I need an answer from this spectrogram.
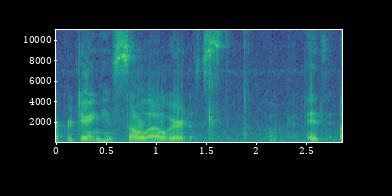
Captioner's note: hands clap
